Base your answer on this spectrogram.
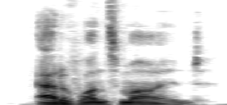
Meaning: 1. Insane, crazy 2. Temporarily mentally unstable; very distressed 3. Away from the focus of one's thoughts
- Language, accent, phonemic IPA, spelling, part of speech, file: English, Australia, /aʊt əv wʌnz maɪnd/, out of one's mind, prepositional phrase, En-au-out of one's mind.ogg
